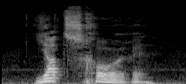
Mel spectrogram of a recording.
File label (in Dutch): "jatschore", Dutch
